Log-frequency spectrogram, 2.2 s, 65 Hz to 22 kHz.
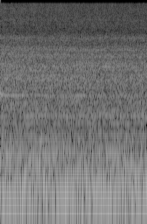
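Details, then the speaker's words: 2000 Ford F150 4.6 V8 with P0301 misfire code, idling during scan-tool combustion test: steady even low rumble with no stumble, skip or lope; no cylinder misfires recorded despite the earlier number one code. "so what I'm going to do is start this bad boy up see what we got"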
